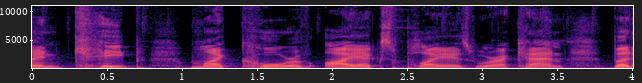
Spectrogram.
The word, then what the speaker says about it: Ajax: how Ajax is spelled, I'd probably say Ajax as an Australian, but obviously it's Ajax.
